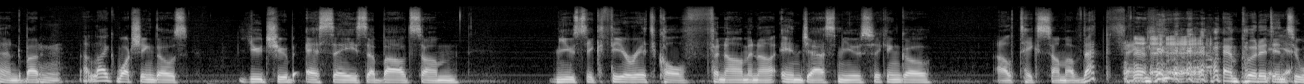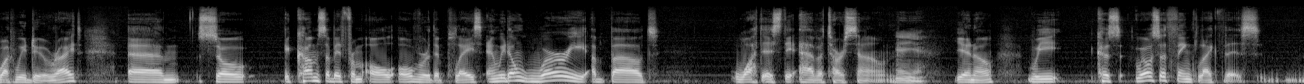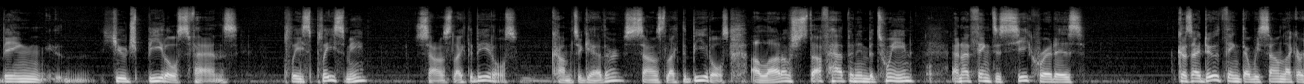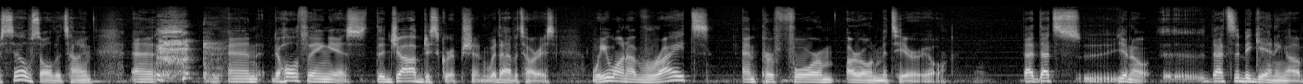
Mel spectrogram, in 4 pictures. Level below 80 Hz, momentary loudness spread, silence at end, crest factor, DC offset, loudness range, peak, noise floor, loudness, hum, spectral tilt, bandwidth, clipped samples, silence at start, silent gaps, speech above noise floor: -48 dBFS; 8 LU; 0 s; 14 dB; under 0.1%; 3 LU; 0 dBFS; -48 dBFS; -15 LUFS; none; -4.5 dB/octave; 16 kHz; under 0.1%; 0 s; none; 34 dB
